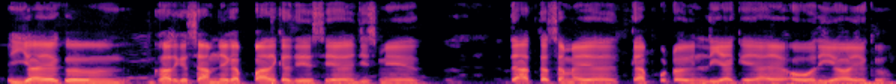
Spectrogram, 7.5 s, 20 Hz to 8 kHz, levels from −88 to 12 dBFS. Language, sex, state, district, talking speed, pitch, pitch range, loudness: Hindi, male, Uttar Pradesh, Ghazipur, 190 wpm, 115 Hz, 110-115 Hz, -18 LUFS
